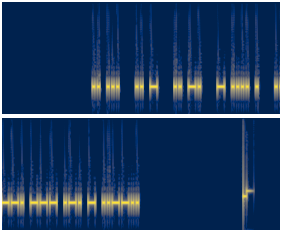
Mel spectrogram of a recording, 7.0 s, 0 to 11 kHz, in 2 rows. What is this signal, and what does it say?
Morse code, heard as a keyed tone, about 40 wpm, 700 Hz. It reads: IS IT IN THE PORT?
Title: Sentences from Top 1000 Words - Review Part 1 - 40wpm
